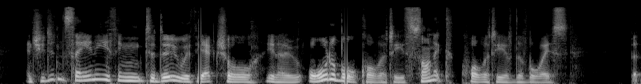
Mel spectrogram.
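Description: It's a speech clip with two short dropouts from a corrupt frame muted. Right after "anything to do with" the sound cuts out abruptly from 1.99 to 2.02 s, then comes back on "actual you". Again from 3.45 to 3.49 s, just before "quality sonic quality of". Each gap is roughly 40 ms, which fits a single compressed frame that the decoder rejected and the player filled with silence, and the timing doesn't shift around either hole.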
